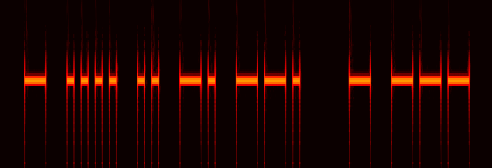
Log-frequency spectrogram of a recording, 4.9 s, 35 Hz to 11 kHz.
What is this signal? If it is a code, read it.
Morse code, heard as a keyed tone, about 17 wpm, 700 Hz. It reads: THING TO
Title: Sentences from Top 1300 Words 17wpm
